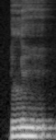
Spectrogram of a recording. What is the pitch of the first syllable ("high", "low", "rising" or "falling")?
low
